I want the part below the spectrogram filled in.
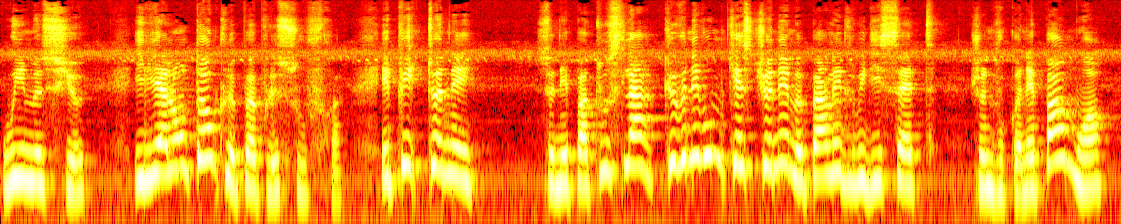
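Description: A woman's voice: high-pitched, lively intonation, a little fast, a little hiss or hum. A woman reading aloud as a fierce, bitter old revolutionary on his deathbed who speaks in impassioned accusations.

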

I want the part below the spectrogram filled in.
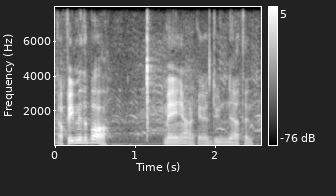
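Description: Talking fast in a lowish voice with big swings in pitch, this American host offers casual, teasing commentary over basketball game sounds, switching from outbursts to mumbled asides.

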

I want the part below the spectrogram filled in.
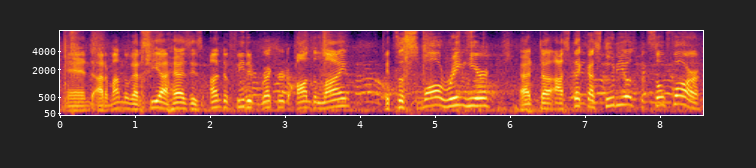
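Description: Higher-pitched male boxing play-by-play voice. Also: expressive, measured pace. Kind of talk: live sports commentary.

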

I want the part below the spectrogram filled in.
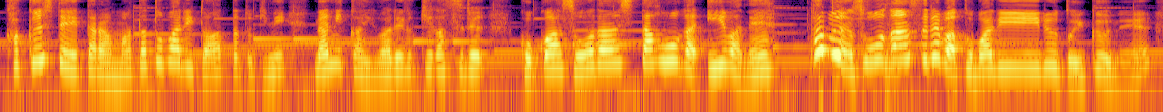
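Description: Gushing let's-play host, a woman; high and very animated. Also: normal speed, hardly any pauses, soft background music. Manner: excitable, gushing, animated reactions. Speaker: game streamer.

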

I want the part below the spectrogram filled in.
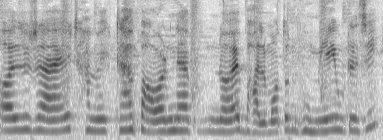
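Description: Young Bengali-woman vlogger, high and quick, chatty, music bed underneath. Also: flat delivery. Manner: chatty, talks while doing her makeup. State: tired. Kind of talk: casual vlog chat.

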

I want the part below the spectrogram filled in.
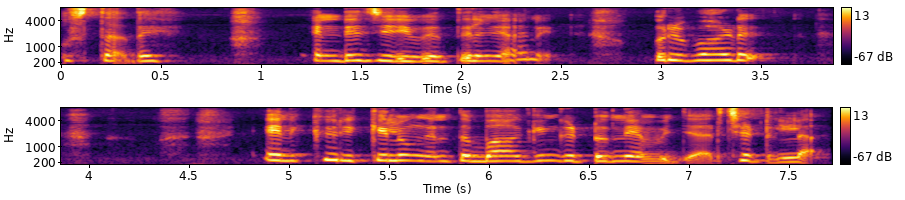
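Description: A woman's voice: high voice, steady tone, pitched above the performer's own voice. A woman doing a timid, tearful young bride. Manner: hesitant, halting, soft-spoken. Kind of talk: audio story drama.

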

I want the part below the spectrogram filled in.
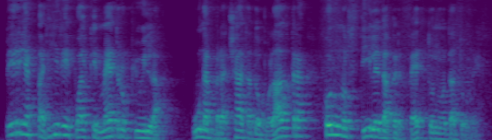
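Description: Guy reading a kids' picture book out loud, voice swinging all over the place, gentle and expressive, kinda echoey room. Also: medium pitch. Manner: expressive, gentle storytelling with pauses for a child. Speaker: storybook reader.

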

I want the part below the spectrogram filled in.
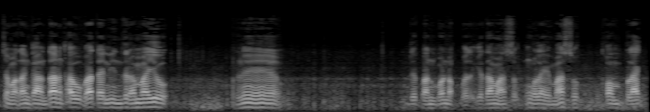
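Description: A man's voice: on the low side, normal speed, slight background noise. A man hosting a motorcycle vlog, chatting casually to viewers as he rides and laughing now and then. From Indonesia. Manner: relaxed, chatty, laughs often, addresses viewers as friends. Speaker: motovlog host. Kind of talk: casual riding commentary. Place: riding a motorbike outdoors on rural roads.

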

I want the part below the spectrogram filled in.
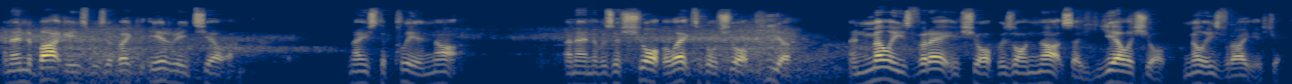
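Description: With passing vehicles and street ambience in the noisy recording, a middle-aged man from Dundee speaks in a Scottish accent at medium pitch and moderate pace. The vlogger rambles casually as he walks city streets, reminiscing, opinionated and emphatic, with frequent chuckles.

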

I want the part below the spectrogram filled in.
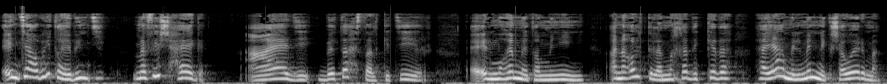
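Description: A woman's voice: high voice, lively intonation, a little fast, warm tone. Woman voicing a playful teasing girl. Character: cheerful, joking young woman friend.

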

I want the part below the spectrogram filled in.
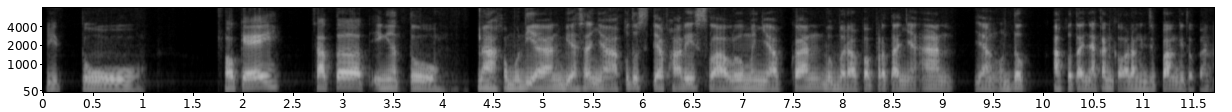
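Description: A man's voice: fairly high pitch, darkish tone. A young man from Indonesia giving casual advice for work trainees, repeating each phrase again and again. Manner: repetitive, drills phrases again and again. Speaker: YouTuber giving tips for work trainees in Japan. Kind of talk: casual instructional vlog. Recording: dull lo-fi recording.

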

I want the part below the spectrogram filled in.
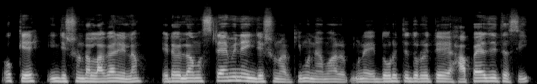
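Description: Guy gaming, voice gone hoarse from a cold, chatty play-by-play, dead dry mic. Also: mid-range voice, steady tone, racing, dry recording. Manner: chatty, talks to viewers as he plays, mixing in English exclamations. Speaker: gaming channel host. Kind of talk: casual gameplay commentary.

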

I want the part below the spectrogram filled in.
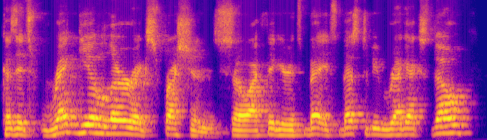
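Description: A man's voice: medium pitch, normal speed, echoey room, low-quality recording. A male developer presenting on a video call, eager and explanatory, occasionally correcting himself. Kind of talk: technical webinar presentation.

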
